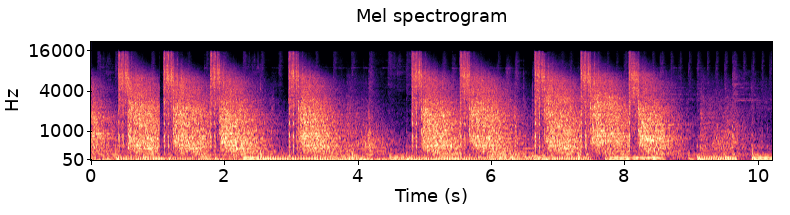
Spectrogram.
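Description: Suppressed Sig MCX rifle in .300 Blackout firing subsonic rounds: single shots in quick, uneven succession, about one to two a second, with a pause of over a second about halfway through.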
